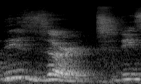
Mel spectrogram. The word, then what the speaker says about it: dessert: E a dessert. A pronúncia, gente, sobremesa, tem desert, que é o deserto, e dessert, que é a sobremesa. Dessert.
